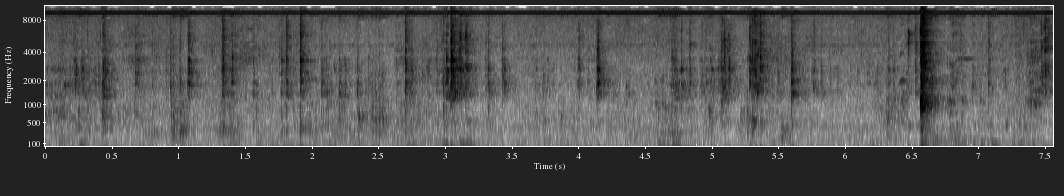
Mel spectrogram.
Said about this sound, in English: What's happened there? The van fell onto the post van. Post lorry.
